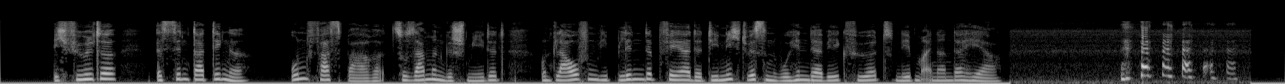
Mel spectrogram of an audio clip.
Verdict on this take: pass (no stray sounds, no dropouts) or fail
fail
